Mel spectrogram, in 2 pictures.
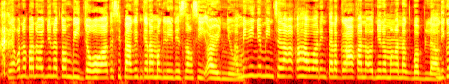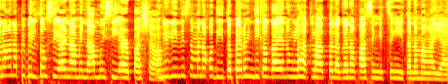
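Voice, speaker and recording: Over noticeable background noise, a high-pitched woman speaks at a very fast pace with hardly any pauses and ordinary pitch variation. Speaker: vlogger. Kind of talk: vlog voice-over. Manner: casual, unscripted. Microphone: no microphone, speaks into speaker.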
